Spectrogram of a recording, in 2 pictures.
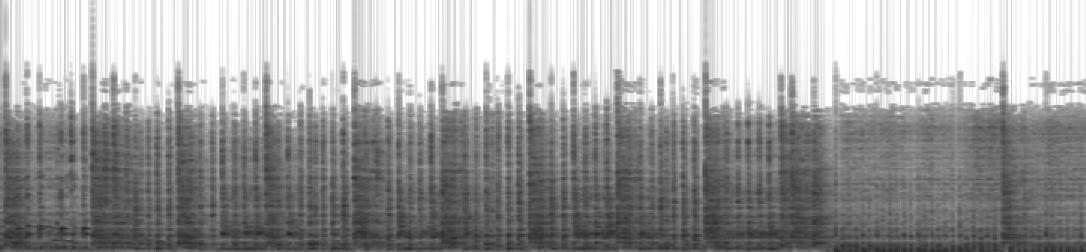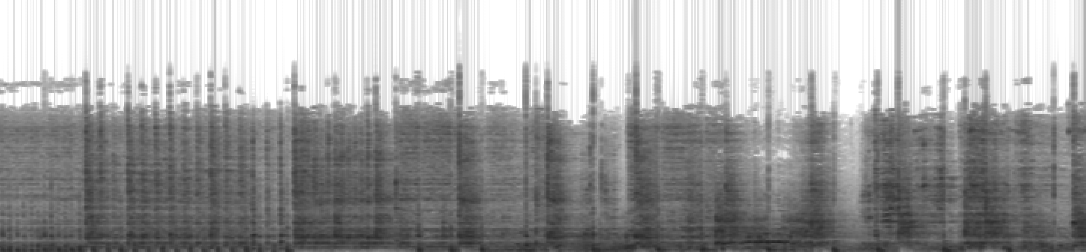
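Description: Fast, continuous drumming with sticks on an improvised kit of metal pots, pans, cymbals and a plastic bucket. In the middle comes a stretch of very fast rolls with a deeper tone.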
